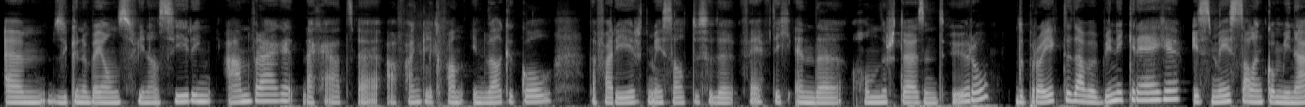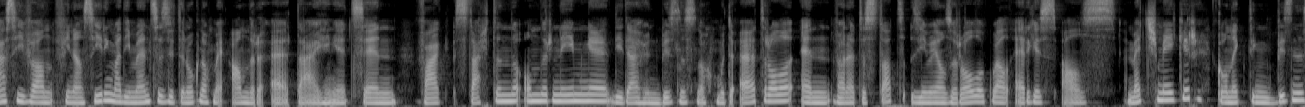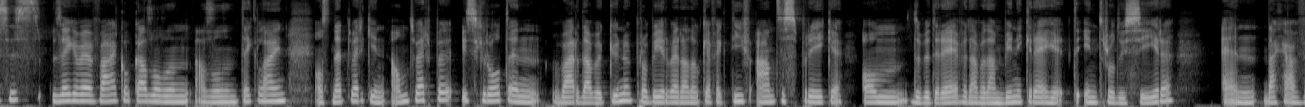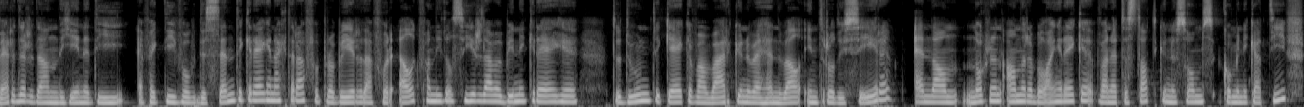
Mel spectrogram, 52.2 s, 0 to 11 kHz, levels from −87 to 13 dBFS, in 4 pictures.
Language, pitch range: Dutch, 160-195 Hz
